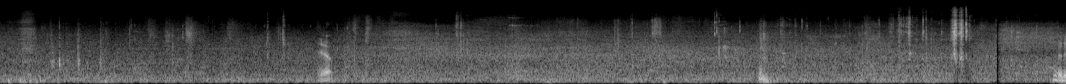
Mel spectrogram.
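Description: Steady city street background noise, an even hiss of distant traffic, with a few short clicks near the end.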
